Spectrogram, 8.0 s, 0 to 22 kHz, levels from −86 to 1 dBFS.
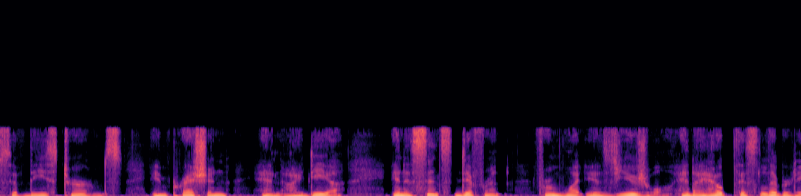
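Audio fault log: Nothing stood out on listening to this speech clip.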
